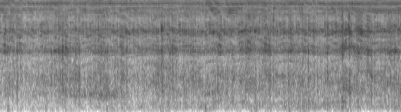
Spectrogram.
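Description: Red plastic toy fire truck rolling over dirt and small pebbles, its wheels and body rattling, over a steady high hiss.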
